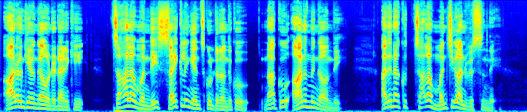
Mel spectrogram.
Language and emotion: Telugu, happy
